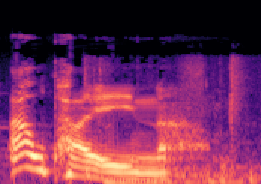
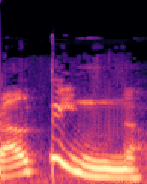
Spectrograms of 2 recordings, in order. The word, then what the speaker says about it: Alpine: And now they are known as Alpine. Or Alpine, depending upon how you want to pronounce it.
